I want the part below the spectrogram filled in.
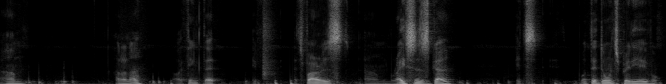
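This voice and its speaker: A man with a very low voice speaks casually, as if among friends. He is plain-spoken and colloquial, telling things in simple storytelling phrases. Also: slow, a bit bright, a little hiss or hum. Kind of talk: casual chat and unhurried storytelling.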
